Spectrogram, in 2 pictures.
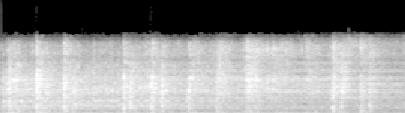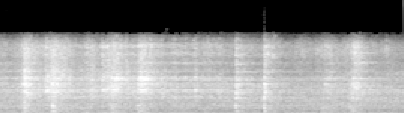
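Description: Train rolling through a station, heard from on board: a steady low rumble with irregular clacks as the wheels cross rail joints and points.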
